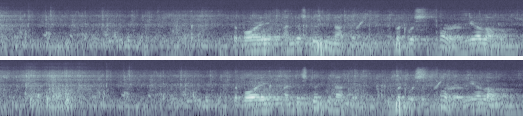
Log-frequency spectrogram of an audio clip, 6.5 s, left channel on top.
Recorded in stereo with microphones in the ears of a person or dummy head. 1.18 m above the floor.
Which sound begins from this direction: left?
A man speaking, at 2.9 s.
